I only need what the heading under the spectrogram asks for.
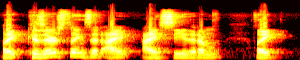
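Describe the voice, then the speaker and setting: A man's voice: on the high side, a little slow, fairly bright tone. A man hosting a casual travel chat, talking in a chatty way and restarting his sentences often. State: has the hiccups. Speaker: travel show host.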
